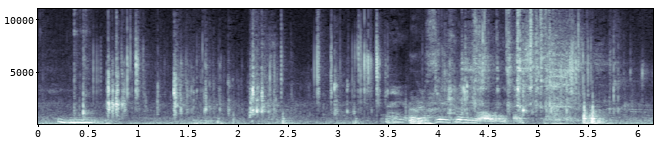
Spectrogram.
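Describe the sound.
Two small hard six-sided dice clatter and click repeatedly, a busy rattle of rapid knocks as they are handled and rolled, with brief murmured voices underneath.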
